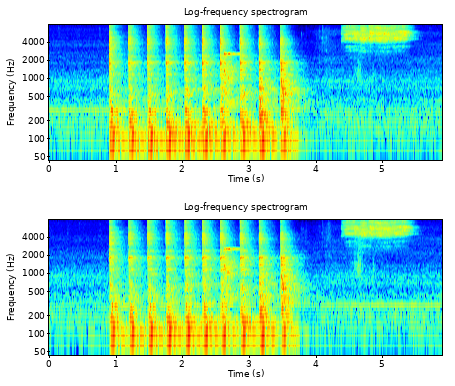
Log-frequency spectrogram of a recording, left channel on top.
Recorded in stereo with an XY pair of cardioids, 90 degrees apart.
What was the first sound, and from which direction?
Hammering, 50° left.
